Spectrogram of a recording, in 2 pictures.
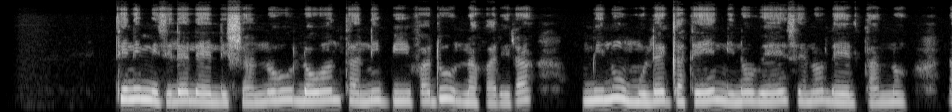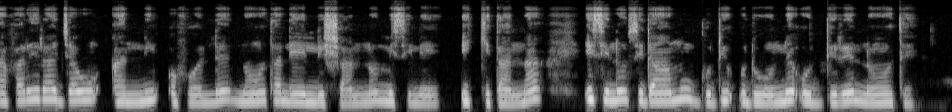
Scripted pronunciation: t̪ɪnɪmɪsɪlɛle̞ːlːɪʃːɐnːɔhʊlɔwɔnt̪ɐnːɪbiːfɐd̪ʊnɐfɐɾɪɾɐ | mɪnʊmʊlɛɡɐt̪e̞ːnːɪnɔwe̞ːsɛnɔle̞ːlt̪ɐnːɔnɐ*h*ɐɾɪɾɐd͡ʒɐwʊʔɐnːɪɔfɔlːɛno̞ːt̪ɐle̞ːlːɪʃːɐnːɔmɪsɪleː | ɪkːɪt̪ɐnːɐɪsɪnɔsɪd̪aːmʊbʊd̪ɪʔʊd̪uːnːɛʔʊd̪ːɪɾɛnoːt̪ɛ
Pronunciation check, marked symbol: incorrect: f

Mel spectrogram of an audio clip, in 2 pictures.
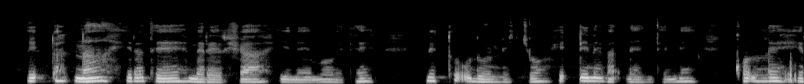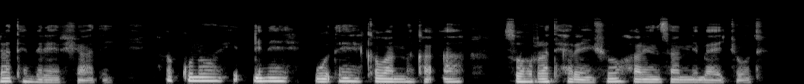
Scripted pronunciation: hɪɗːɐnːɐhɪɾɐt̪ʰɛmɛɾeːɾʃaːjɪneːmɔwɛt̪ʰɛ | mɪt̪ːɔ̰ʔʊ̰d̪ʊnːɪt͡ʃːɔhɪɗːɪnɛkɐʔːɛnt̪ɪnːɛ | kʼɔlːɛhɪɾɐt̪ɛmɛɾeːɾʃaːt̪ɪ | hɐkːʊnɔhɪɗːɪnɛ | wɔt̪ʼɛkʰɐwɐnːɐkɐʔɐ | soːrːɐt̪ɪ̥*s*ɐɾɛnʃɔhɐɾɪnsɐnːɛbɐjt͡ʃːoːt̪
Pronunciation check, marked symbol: incorrect: h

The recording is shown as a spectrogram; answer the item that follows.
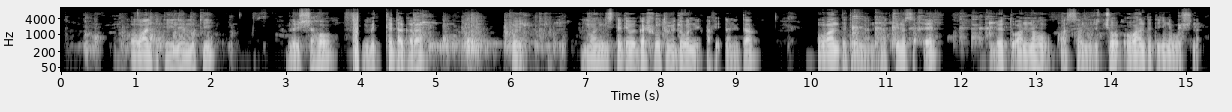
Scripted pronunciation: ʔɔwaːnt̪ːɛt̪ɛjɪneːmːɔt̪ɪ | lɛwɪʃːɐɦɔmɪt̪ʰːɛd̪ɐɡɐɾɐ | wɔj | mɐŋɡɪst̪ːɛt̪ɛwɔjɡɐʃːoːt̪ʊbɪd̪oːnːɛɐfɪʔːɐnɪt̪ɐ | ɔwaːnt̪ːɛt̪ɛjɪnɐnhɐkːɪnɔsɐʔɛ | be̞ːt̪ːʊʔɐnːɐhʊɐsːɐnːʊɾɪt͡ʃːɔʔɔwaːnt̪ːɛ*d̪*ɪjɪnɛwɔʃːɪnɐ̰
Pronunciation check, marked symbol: incorrect: t̪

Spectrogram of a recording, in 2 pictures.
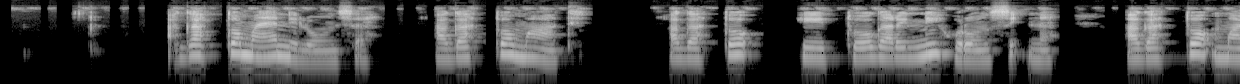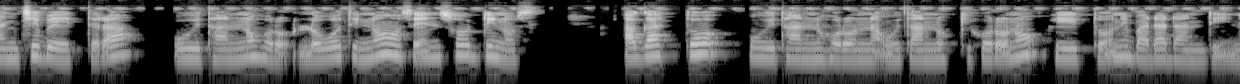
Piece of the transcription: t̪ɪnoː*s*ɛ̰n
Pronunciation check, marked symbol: correct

